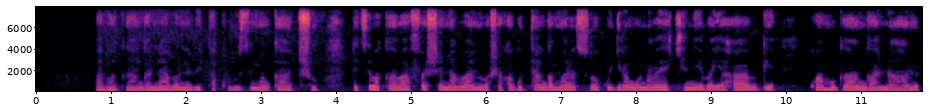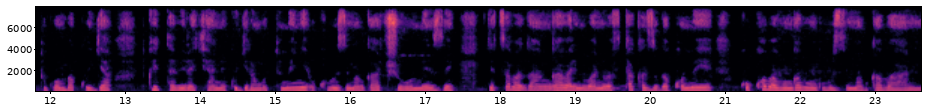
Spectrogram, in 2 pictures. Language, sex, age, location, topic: Kinyarwanda, female, 18-24, Kigali, health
